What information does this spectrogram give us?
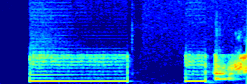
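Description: Telephone call ringing out on the line: one loud, steady tone lasting about a second, a short gap, then a brief second tone cut off as other sound takes over.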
